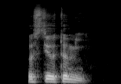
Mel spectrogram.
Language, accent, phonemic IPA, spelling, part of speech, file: French, France, /ɔs.te.ɔ.tɔ.mi/, ostéotomie, noun, LL-Q150 (fra)-ostéotomie.wav
- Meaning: osteotomy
